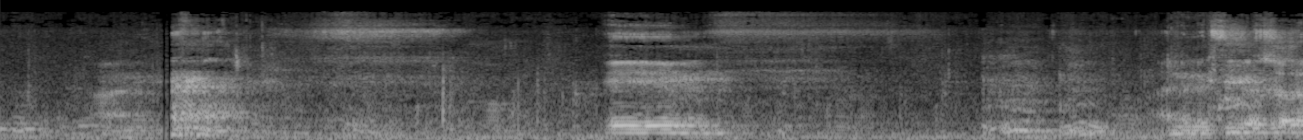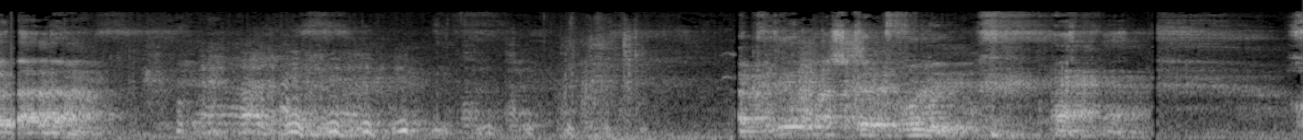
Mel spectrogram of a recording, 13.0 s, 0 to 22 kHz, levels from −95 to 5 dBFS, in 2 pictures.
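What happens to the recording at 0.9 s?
A brief glitch lasting about 70 ms from 0.80 to 0.87 s sits just before 0.9 s. This is damaged data in a compressed stream. A stretch of the encoded bytes was corrupted there, so the decoder could not read those frames correctly, lost sync, and skipped forward to the next valid frame header. The garbled decode gives the glitch.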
